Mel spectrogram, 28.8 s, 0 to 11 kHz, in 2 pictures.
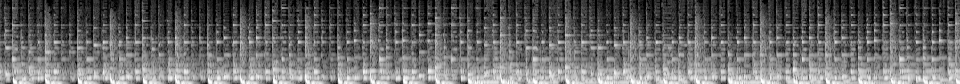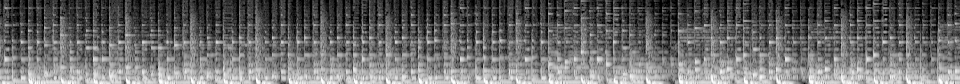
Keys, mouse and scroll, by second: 0.0-1.3 drag, 2.4-3.0 drag, 3.4 click, 3.7 click, 5.3 middle click, 6.3 click, 6.9 click, 7.9 scroll, 18.2 click, 21.2 click, 22.9 click, 24.6 click, 27.0-28.8 typing.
